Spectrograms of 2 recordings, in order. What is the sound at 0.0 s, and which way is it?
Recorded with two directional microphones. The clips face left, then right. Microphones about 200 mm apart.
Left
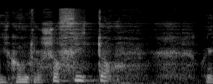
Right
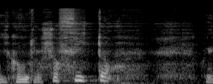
Speech, 35° right (ahead or behind).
